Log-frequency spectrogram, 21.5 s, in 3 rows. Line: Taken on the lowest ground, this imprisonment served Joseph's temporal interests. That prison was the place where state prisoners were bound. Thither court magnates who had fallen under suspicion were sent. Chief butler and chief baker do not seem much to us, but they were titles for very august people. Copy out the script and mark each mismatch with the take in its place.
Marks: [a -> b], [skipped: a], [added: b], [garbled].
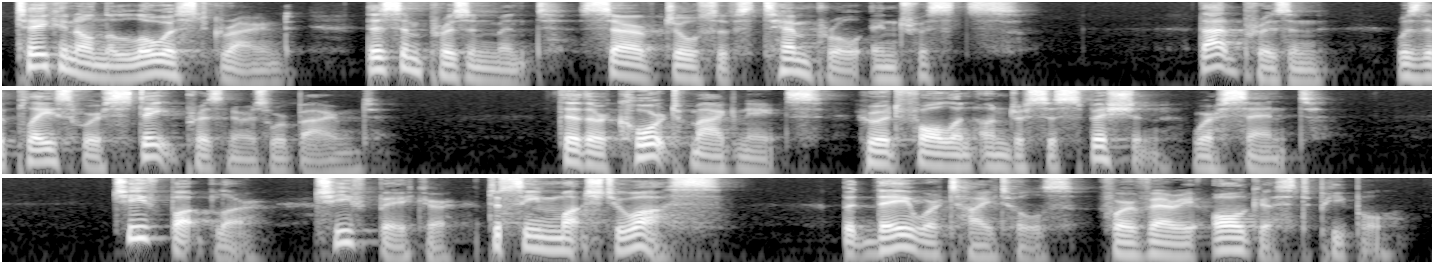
Taken on the lowest ground, this imprisonment served Joseph's temporal interests. That prison was the place where state prisoners were bound. Thither court magnates who had fallen under suspicion were sent. Chief butler [skipped: and] chief baker do [skipped: not] seem much to us, but they were titles for very august people.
